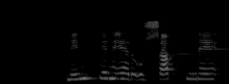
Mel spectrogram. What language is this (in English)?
Icelandic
